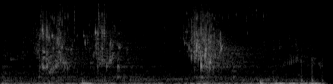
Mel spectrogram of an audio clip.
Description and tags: Agua Movimiento 1
Short sound generated from the movement of water with a hand
movement, water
